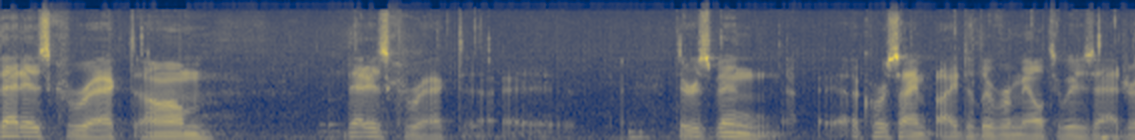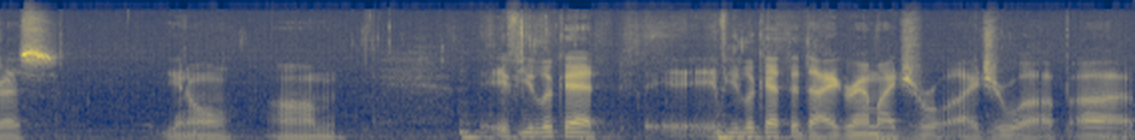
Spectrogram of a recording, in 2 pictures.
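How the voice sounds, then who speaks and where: Amid noticeable background noise and audible room echo, a fairly low-voiced man speaks at a fairly slow pace with long, frequent pauses and fairly even intonation. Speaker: mail carrier bitten by a dog. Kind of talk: testimony at city council meeting. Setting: city council meeting.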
